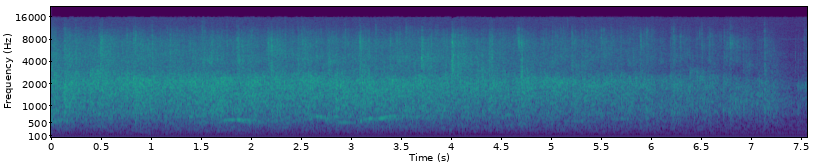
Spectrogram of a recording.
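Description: A church audience breaks into sustained applause for the Lord, a dense wash of many hands clapping steadily for several seconds before gradually tapering off at the end, with no talking over it.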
